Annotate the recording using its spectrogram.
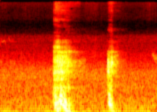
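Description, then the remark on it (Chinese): Someone clears their throat twice: a longer, rough, gravelly rasp, then a brief, sharper second hack. Nothing else is heard; there is no talking. “他有没有资格去去去批评别人的喉咙？有没有去清干净？”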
